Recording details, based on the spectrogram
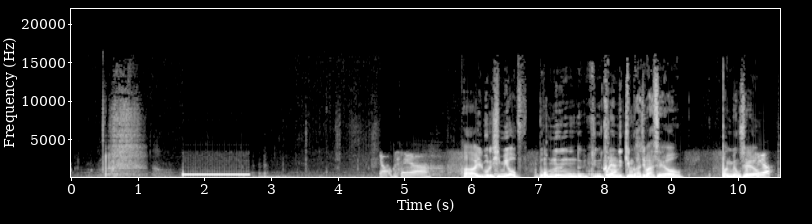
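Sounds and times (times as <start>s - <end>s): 
telephone ringback tone: 1.7s - 2.7s
speech: 4.7s - 10.6s.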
